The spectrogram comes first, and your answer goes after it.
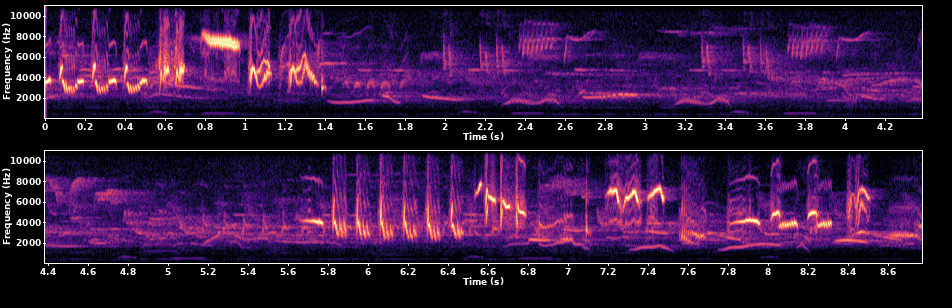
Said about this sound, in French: Et d'abord, le rouge-queue à front blanc. Très facile à reconnaître. Toutes ces strophes, ou presque, commencent par « i tru tru tru ».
